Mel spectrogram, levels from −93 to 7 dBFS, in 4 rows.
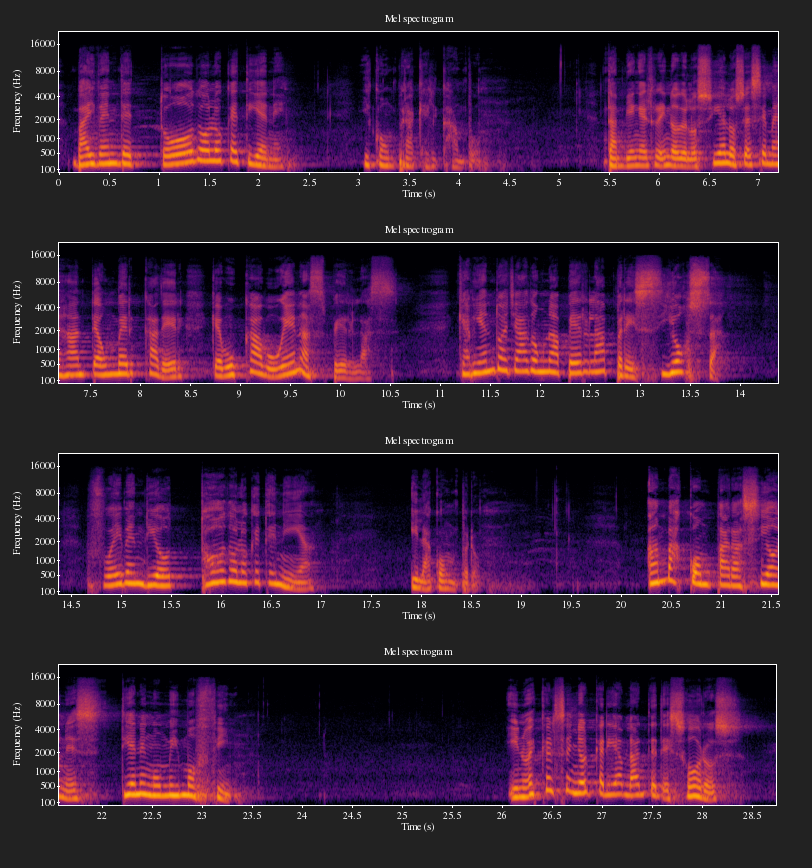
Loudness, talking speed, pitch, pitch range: -22 LUFS, 120 wpm, 240 Hz, 200-280 Hz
